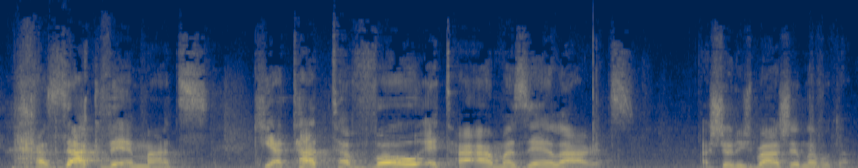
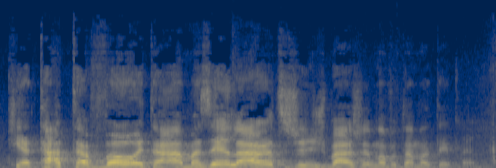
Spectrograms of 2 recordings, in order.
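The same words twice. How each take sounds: First: Slow, deliberate reading of the verse, word by word; read slowly. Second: Said in the usual way. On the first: Shown as a demonstration. Teacher reads the verse slowly so students catch the difference. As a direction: take each word slowly so the class hears it. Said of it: "Now I'm gonna read them slowly". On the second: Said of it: "Okay, I'll read it again".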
